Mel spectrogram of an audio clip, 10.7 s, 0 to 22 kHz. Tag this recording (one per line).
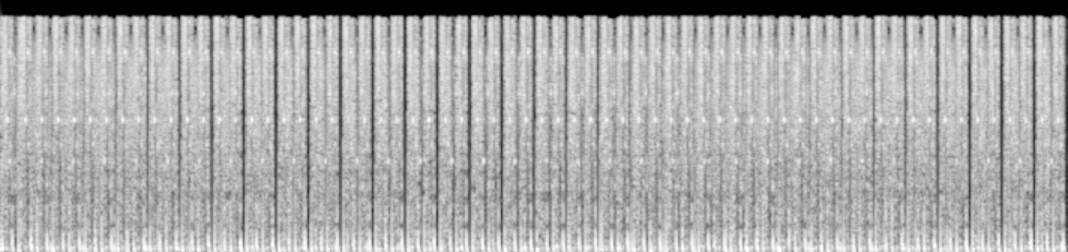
homekeyboard
from
16
lofi
sample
